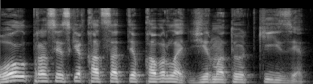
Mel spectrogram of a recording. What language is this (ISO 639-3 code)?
kaz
